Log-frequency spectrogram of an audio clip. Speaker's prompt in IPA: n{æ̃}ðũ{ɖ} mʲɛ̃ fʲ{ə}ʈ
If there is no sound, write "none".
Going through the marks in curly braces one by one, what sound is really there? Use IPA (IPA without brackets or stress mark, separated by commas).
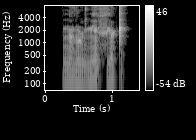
œ̃, ɖ, ə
